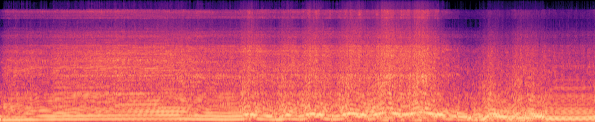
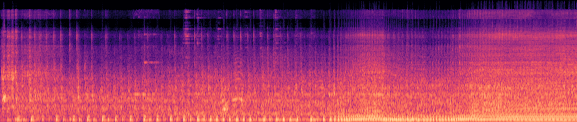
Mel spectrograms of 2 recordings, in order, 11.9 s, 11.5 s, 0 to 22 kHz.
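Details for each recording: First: TVS Apache RTR 200 4V motorcycle, after repair of an engine noise problem: clean idle, then repeated smooth blips up and back down, pitch rising and falling evenly with throttle, no knocks or rattles; engine healthy. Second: TVS Apache RTR 200 4V motorcycle, 56,367 km, engine already repaired three to four times: rough, rattly clatter at about three to four beats a second that rises with throttle; the mechanic suspects piston damage, not yet confirmed.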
